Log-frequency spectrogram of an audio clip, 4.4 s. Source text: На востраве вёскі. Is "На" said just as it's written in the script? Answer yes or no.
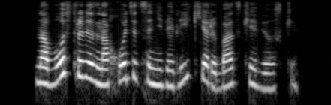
yes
